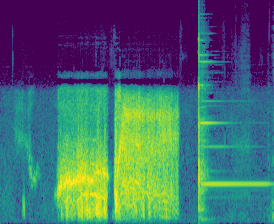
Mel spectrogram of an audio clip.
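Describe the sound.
Someone mimics a fighter jet taking off with their mouth, making two long, loud, breathy roaring whooshes, followed by a sharp bright ding that rings on.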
